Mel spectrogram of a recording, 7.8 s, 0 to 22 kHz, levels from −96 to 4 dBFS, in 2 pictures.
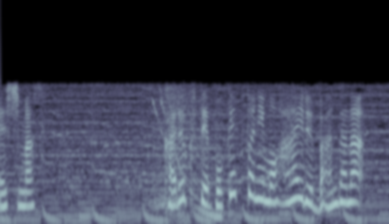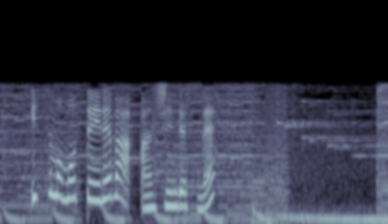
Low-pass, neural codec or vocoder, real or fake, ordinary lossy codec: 5.4 kHz; none; real; Opus, 64 kbps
